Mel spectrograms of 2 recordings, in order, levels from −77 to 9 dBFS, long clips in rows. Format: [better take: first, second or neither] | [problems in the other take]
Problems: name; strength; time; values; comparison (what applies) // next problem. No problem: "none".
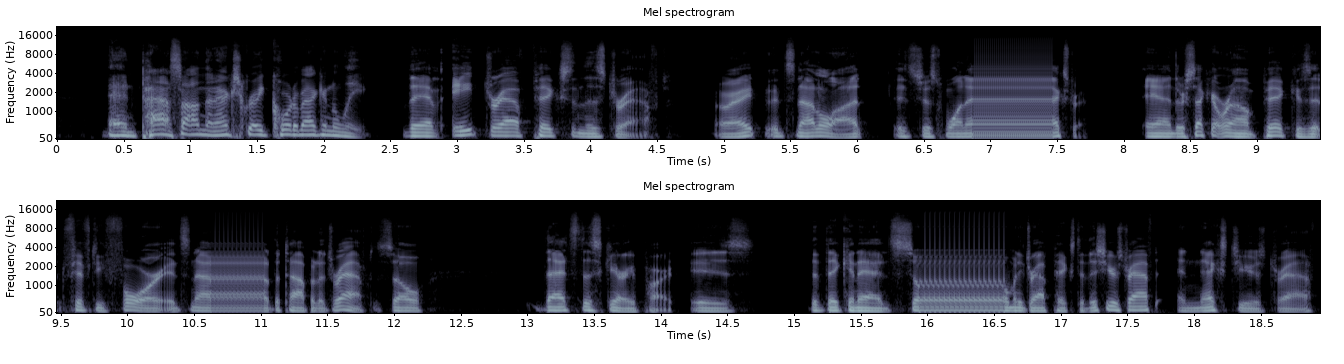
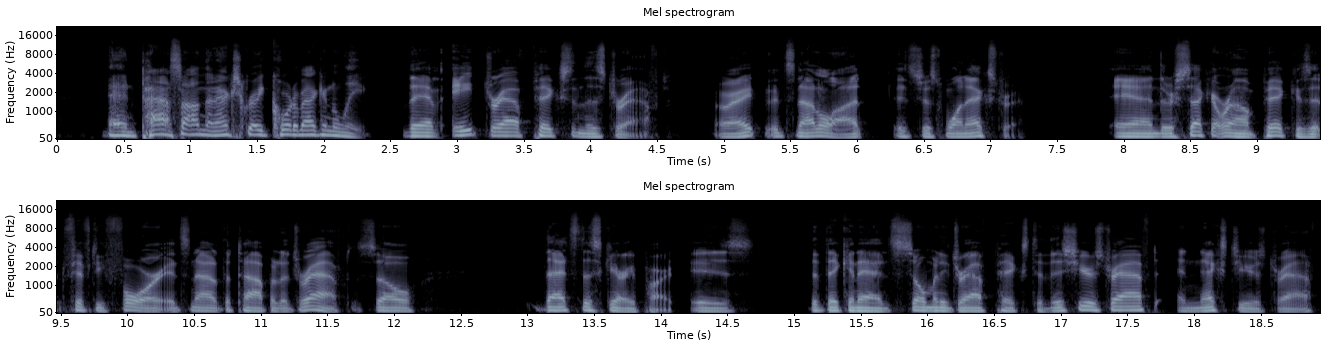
second | audio freezing; at 7 s for 0.5 s, at 11 s and at 16 s for 0.5 s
